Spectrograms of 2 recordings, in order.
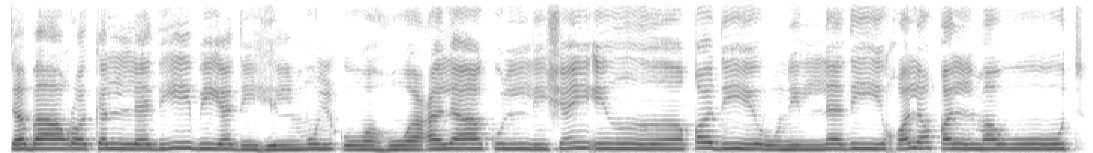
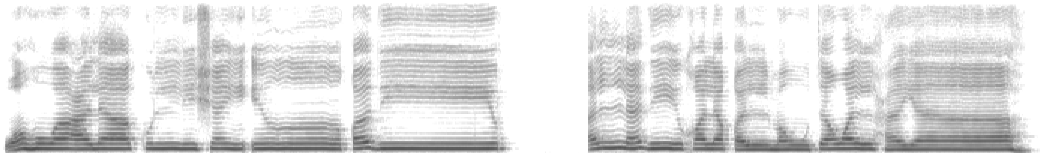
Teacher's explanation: آیت نمبر 1 پر وقف کیا، آیت نمبر 2 کو سٹارٹ کیا، تو پھر آپ اس نون زیر نی کو لام کے ساتھ نہیں ملائیں گے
